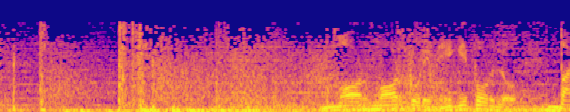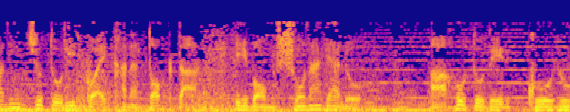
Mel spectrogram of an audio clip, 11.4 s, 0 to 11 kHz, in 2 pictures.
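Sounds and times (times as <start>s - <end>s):
gunfire from a pirate ship: 0.0s - 3.0s
cannon fire from a pirate ship: 0.0s - 4.5s
speech: 3.4s - 11.4s.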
